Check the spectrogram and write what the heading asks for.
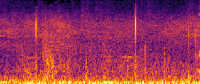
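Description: Steady low rumble of an aircraft's engines in flight, with a few faint knocks.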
